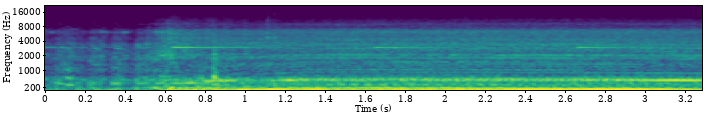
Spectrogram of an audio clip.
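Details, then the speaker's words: VW Jetta with overheating reading and hard cold starts, owner concludes a temperature sensor fault rather than water pump or thermostat, coolant topped up: brief starter whirr, engine fires at once into a smooth, steady idle; normal start. "starts up right up and also the temperature gauge see where it ends and move in so"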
